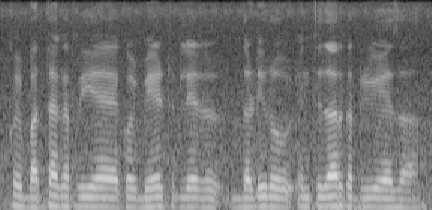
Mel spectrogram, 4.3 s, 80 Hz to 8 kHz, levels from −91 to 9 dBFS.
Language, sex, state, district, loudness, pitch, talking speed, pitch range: Hindi, male, Rajasthan, Nagaur, -15 LUFS, 130 Hz, 210 wpm, 125-135 Hz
